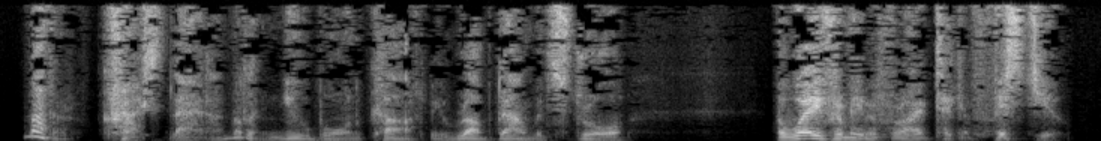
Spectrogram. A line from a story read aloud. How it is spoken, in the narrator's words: he spluttered, showering those who attended him with bits of food and spittle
